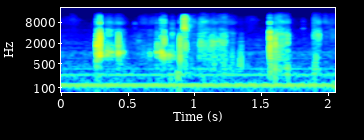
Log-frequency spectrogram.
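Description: Small plastic jar of glitter glass handled and its screw lid twisted on: a few short plastic scrapes and clicks, in three or four separate bursts.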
